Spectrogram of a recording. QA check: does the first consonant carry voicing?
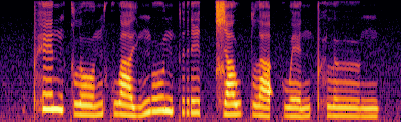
no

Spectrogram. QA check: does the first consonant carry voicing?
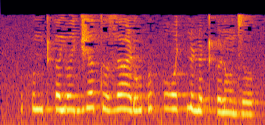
no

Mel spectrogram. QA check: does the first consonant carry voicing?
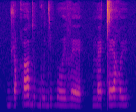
yes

